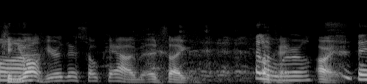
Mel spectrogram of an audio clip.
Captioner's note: some laughter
